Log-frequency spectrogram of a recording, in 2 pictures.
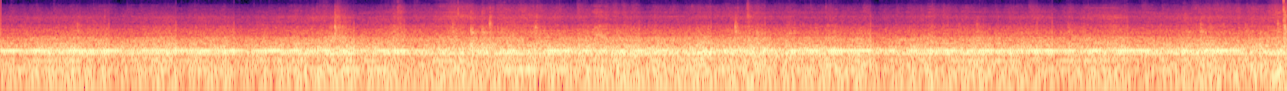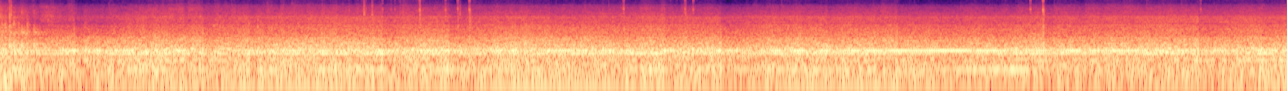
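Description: A train rumbles and hums steadily as it rolls along.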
